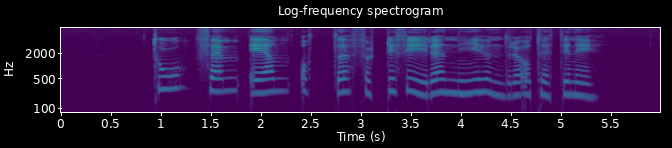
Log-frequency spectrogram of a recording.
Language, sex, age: Norwegian, female, 25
